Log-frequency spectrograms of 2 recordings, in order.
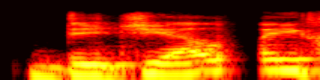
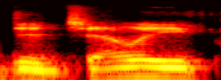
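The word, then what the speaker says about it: Djèli: Dujelle Clark. And his middle name is spelled D-J-E-L-I. – P. Dujelle Clark.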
